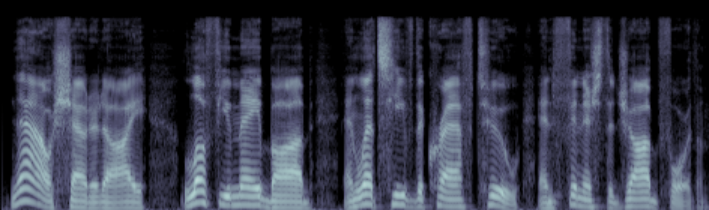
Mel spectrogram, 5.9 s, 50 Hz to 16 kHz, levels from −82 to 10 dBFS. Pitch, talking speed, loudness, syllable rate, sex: 120 Hz, 195 wpm, -18 LUFS, 4.4 syllables/s, male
